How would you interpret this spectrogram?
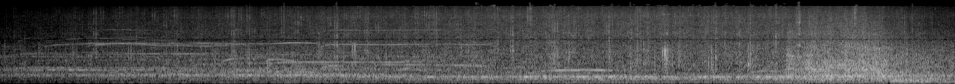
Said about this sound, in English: Once that thunder and that rain starts and the lights go down, people definitely know what time it is.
